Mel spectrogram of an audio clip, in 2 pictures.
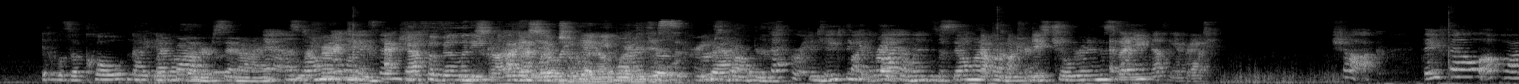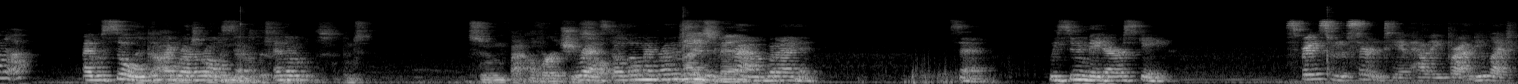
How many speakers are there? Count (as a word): seven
